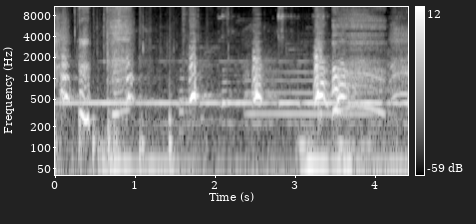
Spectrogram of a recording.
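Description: A small puppy gives several short, high yapping barks spaced irregularly across a few seconds, with a steady electrical hum running underneath and no talking.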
